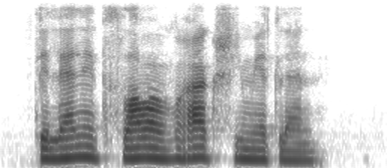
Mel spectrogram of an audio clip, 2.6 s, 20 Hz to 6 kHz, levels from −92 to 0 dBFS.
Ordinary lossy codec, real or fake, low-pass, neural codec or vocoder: Opus, 24 kbps; real; 5.4 kHz; none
